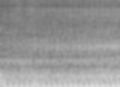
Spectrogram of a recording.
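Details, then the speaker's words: Honda Beat scooter after carbon cleaner: steady, even low putter at idle, no knocks or rattles; running, slight smoke; piston replacement may still be needed. "Ini hidup nih sudah. Tapi kita lihat ya untuk"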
